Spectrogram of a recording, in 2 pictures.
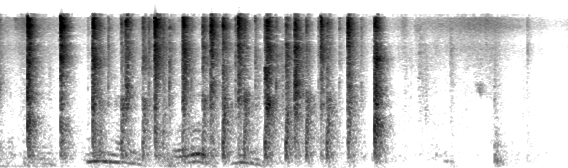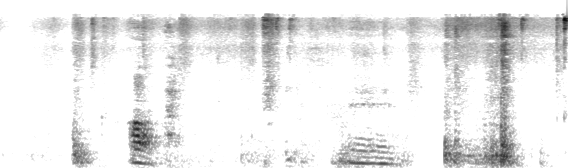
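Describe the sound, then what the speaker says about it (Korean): A press conference audience claps in a brief burst of sharp, fast hand claps lasting a few seconds, followed by quieter stretches with someone speaking nearby. "박수 한번 치죠."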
